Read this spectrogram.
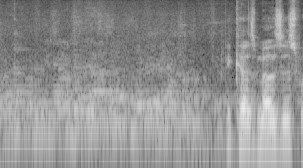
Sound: people talking

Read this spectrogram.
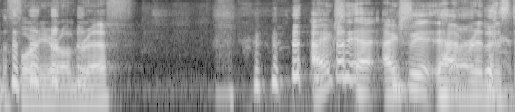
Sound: laughing

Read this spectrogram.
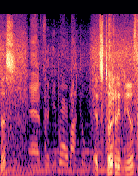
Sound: scientist speaking in German

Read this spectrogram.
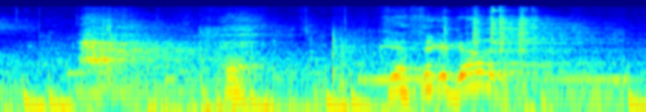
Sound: crying

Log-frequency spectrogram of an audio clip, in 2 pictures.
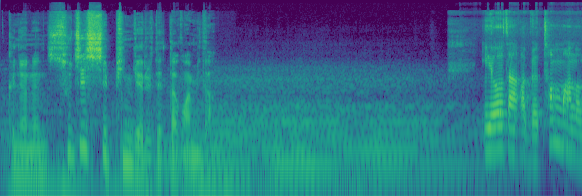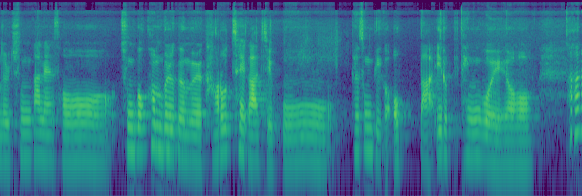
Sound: voiceover

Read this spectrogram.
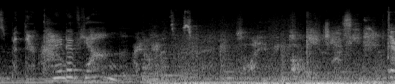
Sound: continue whispering

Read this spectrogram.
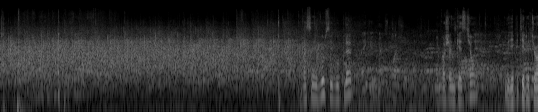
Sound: applause

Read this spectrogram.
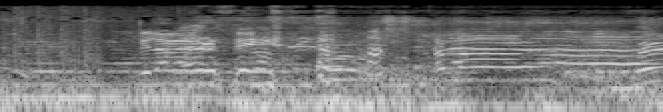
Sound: laughs

